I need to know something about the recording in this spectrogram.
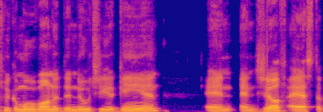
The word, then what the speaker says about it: DiNucci: DiNucci. Yeah. DiNucci.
